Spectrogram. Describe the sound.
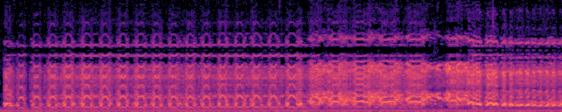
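A toy kookaburra chirps electronically in a long, unbroken run of rapid, repeating cackling calls. The calls stay fairly loud and grow denser and more layered partway through.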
